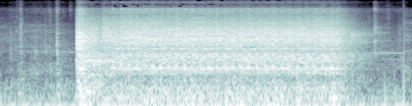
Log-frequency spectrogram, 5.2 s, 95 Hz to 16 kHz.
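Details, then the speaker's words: 1993 Chevy Cheyenne work truck during tune-up, new coil fitted: about three seconds of even cranking without firing; no start, distributor pickup believed broken, whole distributor needs replacing. "then I somehow broke the pickup's inside the distributor and I'll have to replace the whole thing"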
